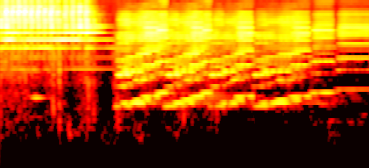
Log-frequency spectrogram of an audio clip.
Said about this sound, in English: What the heck? That's the air monitor alarm! There must be contamination coming up from the repository!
